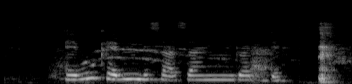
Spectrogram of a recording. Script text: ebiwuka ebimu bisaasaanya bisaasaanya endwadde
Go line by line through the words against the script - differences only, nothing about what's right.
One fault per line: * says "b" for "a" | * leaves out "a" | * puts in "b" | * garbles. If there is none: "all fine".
* leaves out "bisaasaanya"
